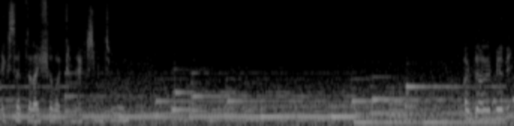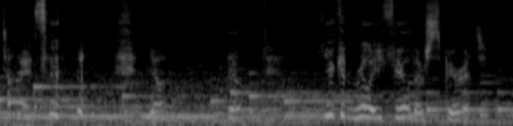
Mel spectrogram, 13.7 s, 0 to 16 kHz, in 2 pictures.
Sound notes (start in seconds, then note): 5.7 soft piano music; 9.6 choking up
